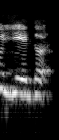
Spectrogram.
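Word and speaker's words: jeder: मर ममर mean lovage next जे को pronounce करते या या य ट अगर इसको वर्ड को प्रोनाउंस करू तो येदर येदर येदर मींस एवरीवन अब अगर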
